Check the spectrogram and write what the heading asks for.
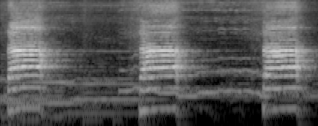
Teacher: سا کا مخرج ہے زبان کی نوک اور دانت کا کنارہ، زبان کی نوک اور دانت کے کنارے کو جو ہم ملائیں گے تو نکلے گا سا۔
